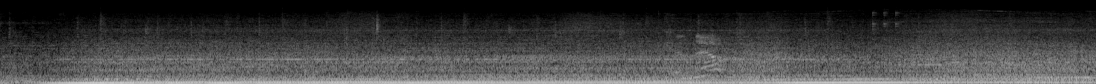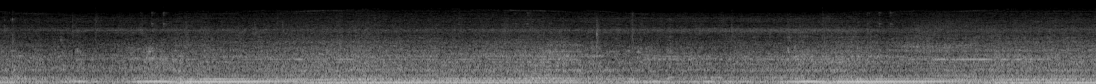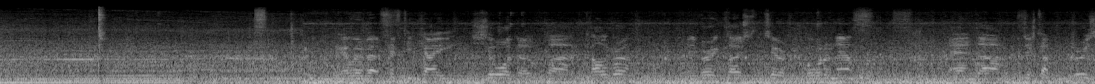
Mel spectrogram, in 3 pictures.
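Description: Heavy diesel truck engine running under way, heard inside the cab of a Cat road-train prime mover. Its low note holds steady for several seconds at a time and changes pitch in steps, as with gear changes, and fades into the background about three-quarters of the way through.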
